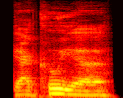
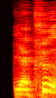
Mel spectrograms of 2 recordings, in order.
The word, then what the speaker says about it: yakuza: De Niro, 'cause he plays a lot of Yakuya. Wait, oh shit! Did I say it right or did I say it wrong? I'm not. Yakuza.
